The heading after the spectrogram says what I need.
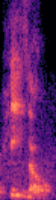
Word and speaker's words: Pizzo: has chosen to run as an independent, Senator Pizzo. I believe that's how you pronounce his name.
